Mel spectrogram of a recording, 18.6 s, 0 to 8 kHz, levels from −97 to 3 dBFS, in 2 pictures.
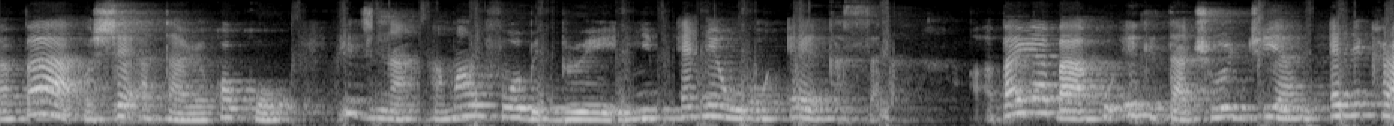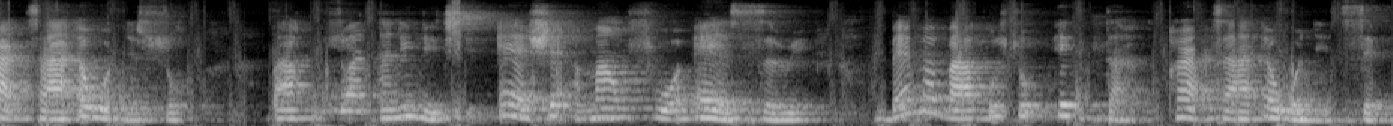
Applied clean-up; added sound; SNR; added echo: neural separator model SepFormer DNS4.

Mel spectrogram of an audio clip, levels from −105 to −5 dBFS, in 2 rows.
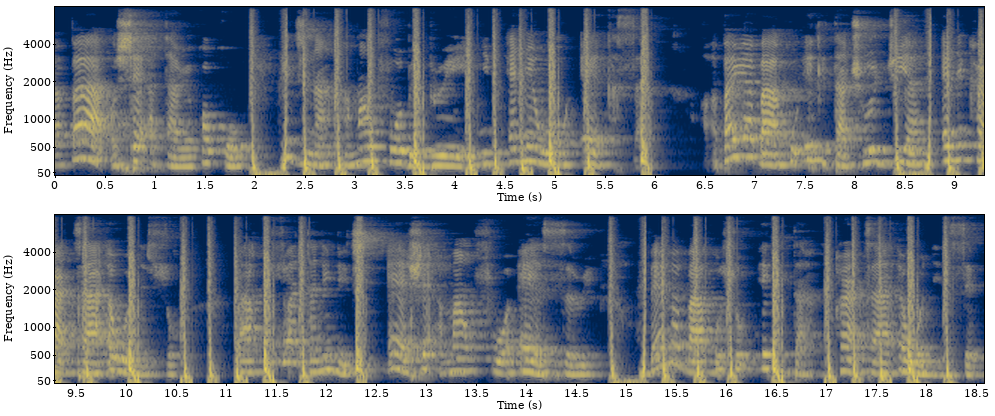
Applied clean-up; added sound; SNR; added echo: classical method WPE with log-MMSE.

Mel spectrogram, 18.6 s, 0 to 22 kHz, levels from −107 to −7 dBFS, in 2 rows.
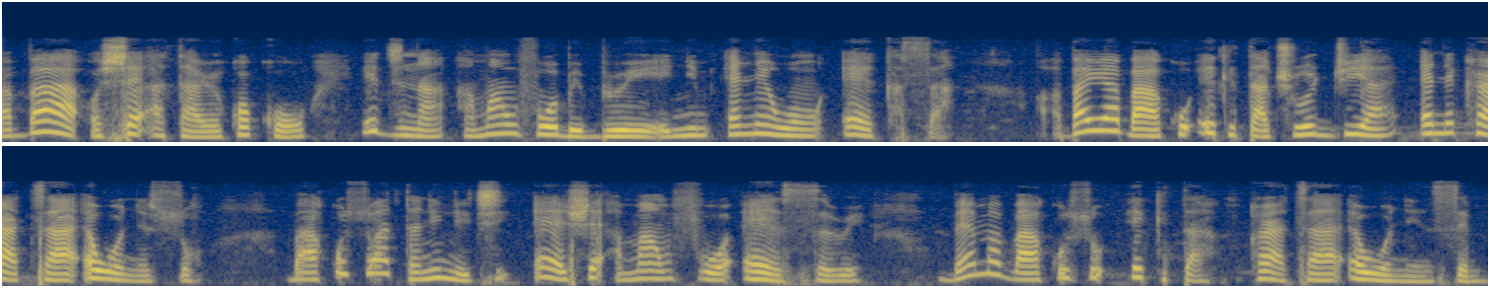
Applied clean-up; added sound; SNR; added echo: none; none; none; none.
